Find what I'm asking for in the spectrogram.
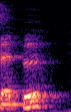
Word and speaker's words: Sedbergh: They faced the likes of, I never pronounce this one right, it's spelled Sedbergh. How do you actually pronounce Sedbergh? – I would say just Sedbergh.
